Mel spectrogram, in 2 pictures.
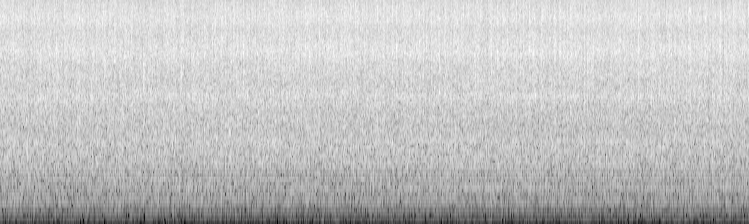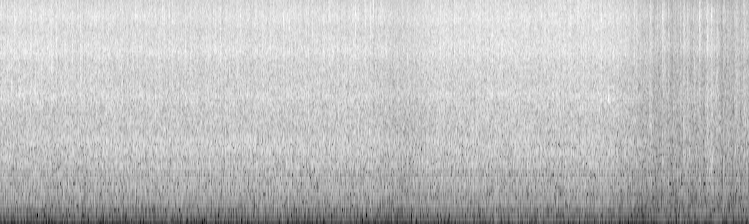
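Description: Heavy rain pouring steadily onto standing floodwater and the ground, a dense hiss of falling water. Its level drops somewhat near the end.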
